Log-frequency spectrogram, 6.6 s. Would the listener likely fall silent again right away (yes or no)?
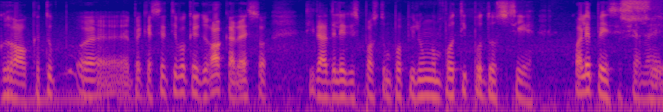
no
